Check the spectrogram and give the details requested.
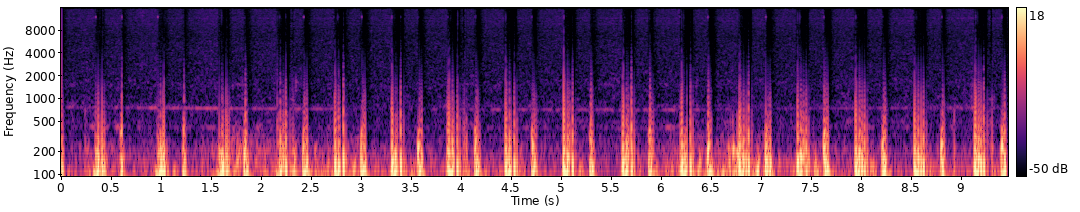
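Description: Regular low thudding heartbeats at roughly 100 beats a minute, with a faint steady hum and some recording noise behind.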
